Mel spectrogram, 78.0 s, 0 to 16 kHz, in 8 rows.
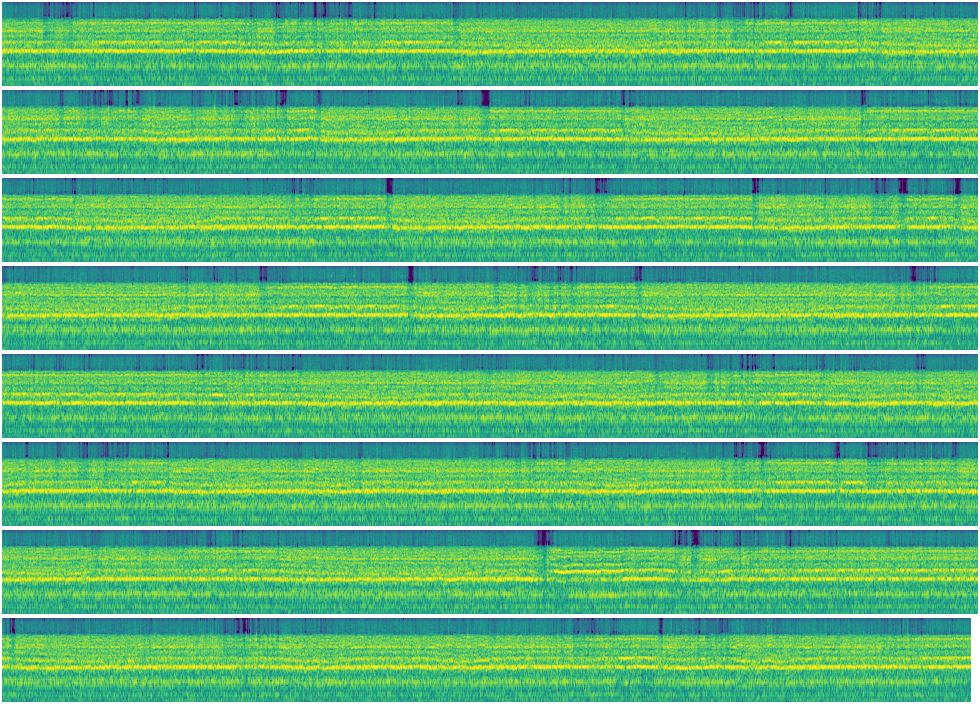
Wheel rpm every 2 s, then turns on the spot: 230, 230, 220, 230, 220, 230, 230, 230, 220, 230, 220, 230, 230, 230, 220, 220, 230, 230, 220, 230, 230, 220, 220, 230, 230, 220, 230, 230, 230, 220, 230, 220, 220, 230, 220, 230, 230, 230, 230.
none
